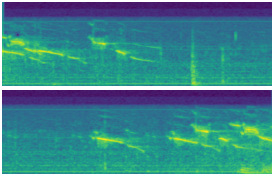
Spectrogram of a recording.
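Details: Two flocks of magpie (long-tailed) shrikes in winter thicket, likely a territorial dispute at a boundary, trade bursts of clear, falling whistled notes, several birds calling together over a steady low engine hum.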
